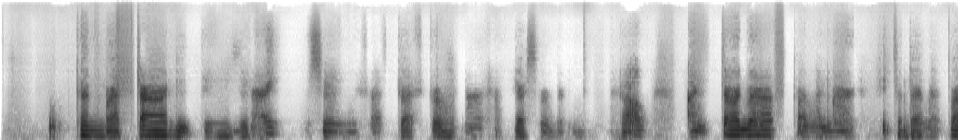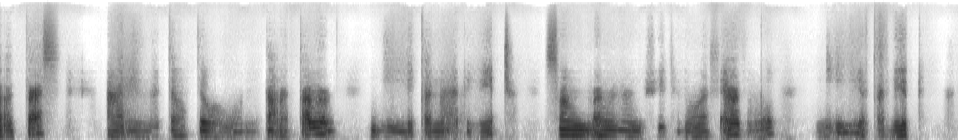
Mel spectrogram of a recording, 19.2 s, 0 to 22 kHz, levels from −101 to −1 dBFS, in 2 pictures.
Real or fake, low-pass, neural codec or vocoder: fake; 19.8 kHz; codec, 44.1 kHz, 0.9 kbps, DAC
